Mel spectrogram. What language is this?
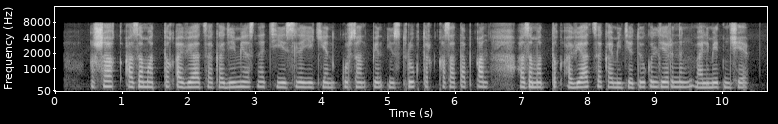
Kazakh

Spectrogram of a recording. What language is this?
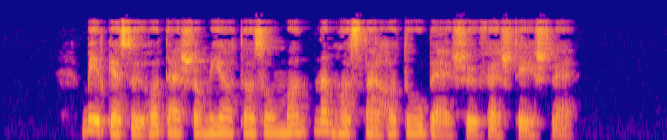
Hungarian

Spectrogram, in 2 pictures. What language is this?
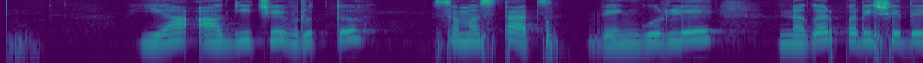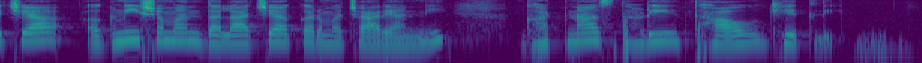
Marathi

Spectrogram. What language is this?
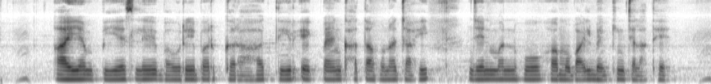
Chhattisgarhi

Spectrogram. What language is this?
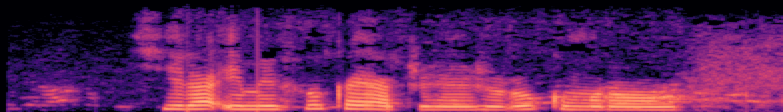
Kinyarwanda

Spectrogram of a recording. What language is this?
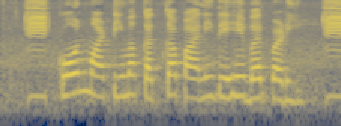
Chhattisgarhi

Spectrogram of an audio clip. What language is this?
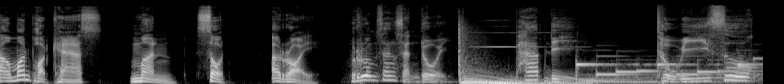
Thai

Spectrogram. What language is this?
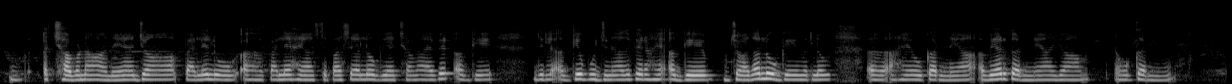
Dogri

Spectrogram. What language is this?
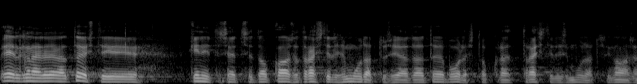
Estonian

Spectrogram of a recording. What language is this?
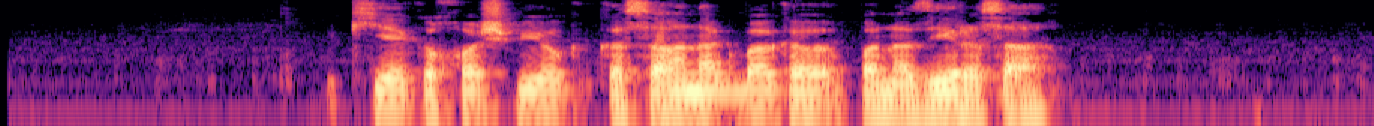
Ormuri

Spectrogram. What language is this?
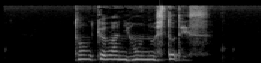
Japanese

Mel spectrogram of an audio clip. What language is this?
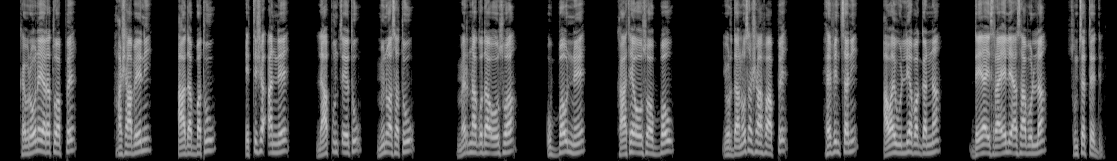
Dawro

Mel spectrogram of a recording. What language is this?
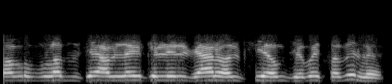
Maithili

